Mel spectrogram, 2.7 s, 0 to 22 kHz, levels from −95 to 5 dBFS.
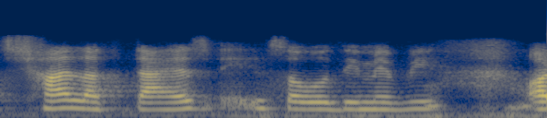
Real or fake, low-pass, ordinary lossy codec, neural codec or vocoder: fake; 7.2 kHz; none; codec, 24 kHz, 0.5 kbps, DualCodec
